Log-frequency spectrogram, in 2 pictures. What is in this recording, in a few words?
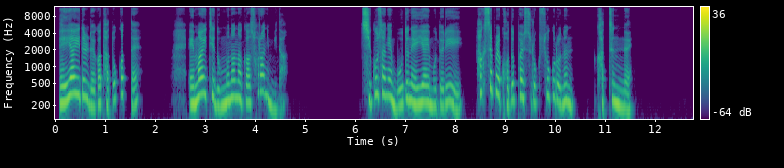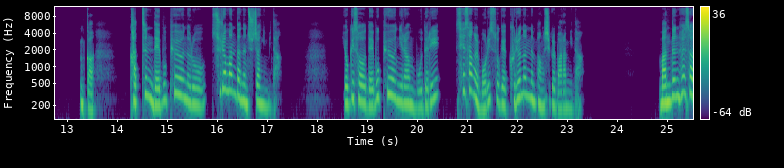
audiobook ko; every ai same brain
